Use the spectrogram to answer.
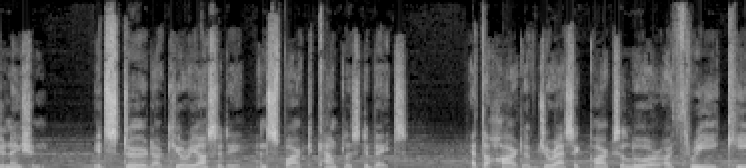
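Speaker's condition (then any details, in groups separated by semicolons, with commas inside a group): No condition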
